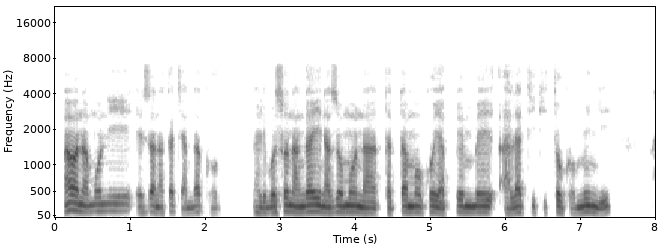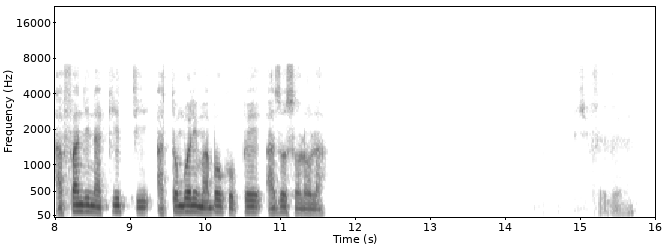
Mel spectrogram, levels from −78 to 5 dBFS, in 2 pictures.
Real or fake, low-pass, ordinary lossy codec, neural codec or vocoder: fake; 7.2 kHz; MP3, 64 kbps; codec, 16 kHz in and 24 kHz out, 1 kbps, XY-Tokenizer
